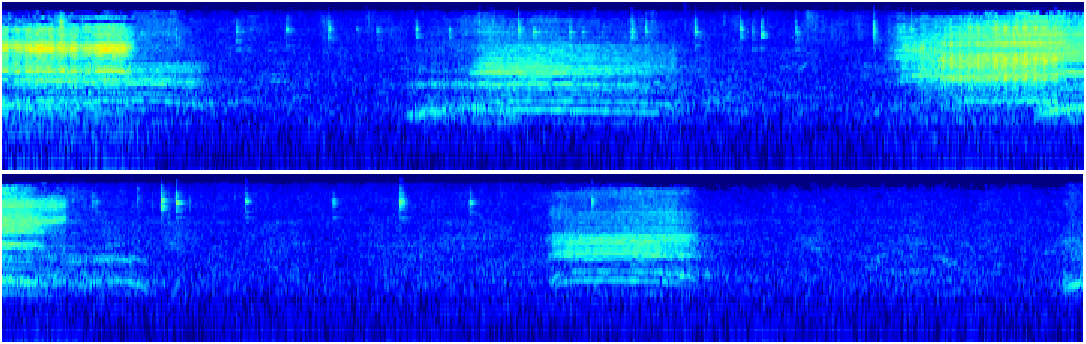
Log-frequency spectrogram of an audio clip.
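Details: Sheep bleats repeated roughly every three to four seconds, each a wavering harmonic call about a second long, over steady low background noise.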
